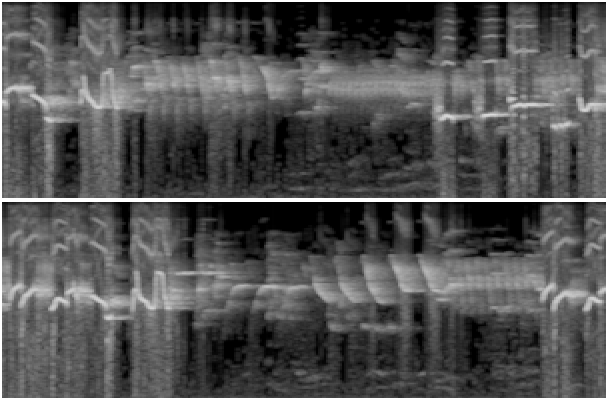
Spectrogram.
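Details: Continuous magpie-robin song aimed at stirring another bird: a long, dense stream of mimic-like whistles, rapid chattering trills, sharp slurs and clicks, loud throughout with brief gaps.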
